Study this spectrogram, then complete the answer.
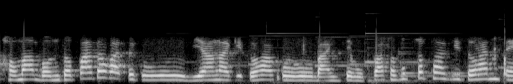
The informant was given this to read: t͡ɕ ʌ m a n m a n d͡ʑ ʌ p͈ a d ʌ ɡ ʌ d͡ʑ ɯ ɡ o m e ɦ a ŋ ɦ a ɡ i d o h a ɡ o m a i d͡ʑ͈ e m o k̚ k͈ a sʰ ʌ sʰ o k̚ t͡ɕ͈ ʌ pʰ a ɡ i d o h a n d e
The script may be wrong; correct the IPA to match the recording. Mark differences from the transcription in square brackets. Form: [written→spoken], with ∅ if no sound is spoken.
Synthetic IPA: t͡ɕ ʌ m a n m [a→ʌ] n d͡ʑ ʌ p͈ a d ʌ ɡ [ʌ→a] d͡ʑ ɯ ɡ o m [e→i] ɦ a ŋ ɦ a ɡ i d o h a ɡ o m a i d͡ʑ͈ e m o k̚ [k͈→p͈] a sʰ ʌ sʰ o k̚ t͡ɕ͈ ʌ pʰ a ɡ i d o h a n d e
